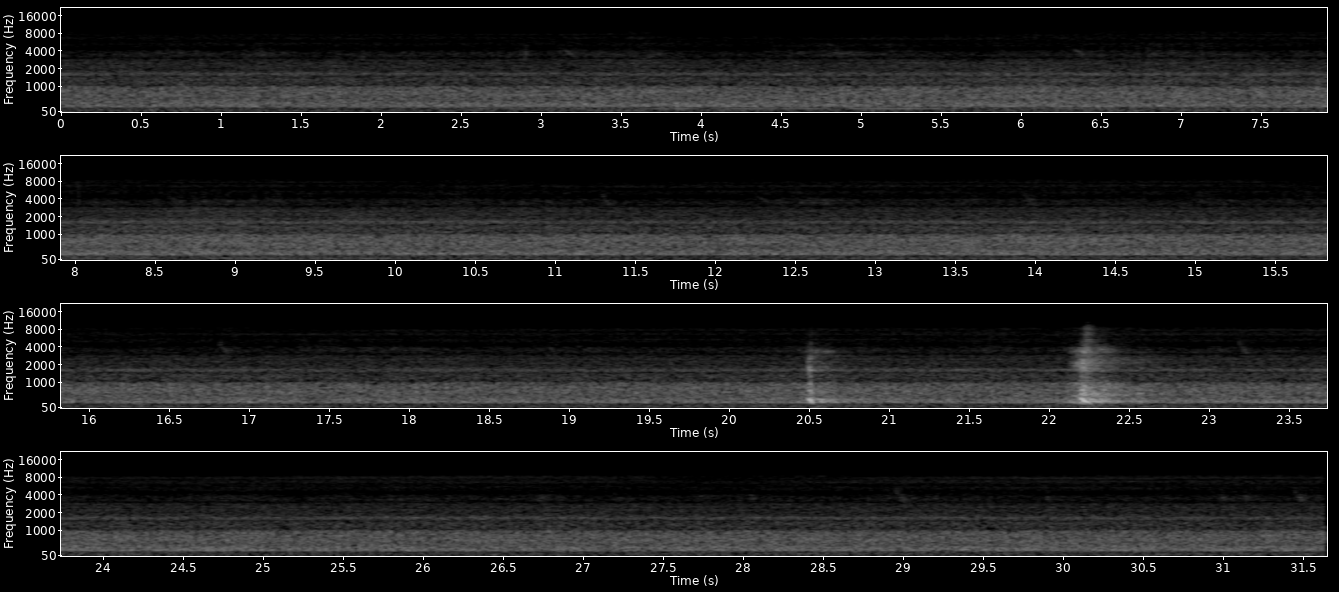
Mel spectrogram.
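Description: Steady background noise with no speech, broken by two sharp knocks about a second and a half apart, the second the louder.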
